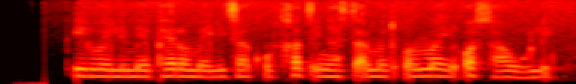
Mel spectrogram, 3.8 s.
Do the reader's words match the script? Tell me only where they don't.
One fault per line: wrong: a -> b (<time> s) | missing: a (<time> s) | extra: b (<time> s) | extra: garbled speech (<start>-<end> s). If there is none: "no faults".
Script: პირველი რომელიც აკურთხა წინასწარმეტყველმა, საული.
extra: მეფე (0.9 s)
extra: იყო (3.0 s)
